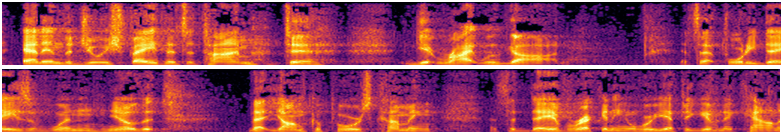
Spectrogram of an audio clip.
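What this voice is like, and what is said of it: Oklahoma and Texas accent. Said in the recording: “all the Okie accent and Texas uh, accent that I have”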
